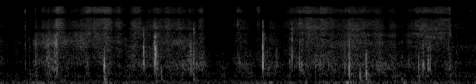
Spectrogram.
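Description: Hands pressing and smoothing a paper piece onto a journal page to make it stick: soft paper rustling with scattered light taps and clicks.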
